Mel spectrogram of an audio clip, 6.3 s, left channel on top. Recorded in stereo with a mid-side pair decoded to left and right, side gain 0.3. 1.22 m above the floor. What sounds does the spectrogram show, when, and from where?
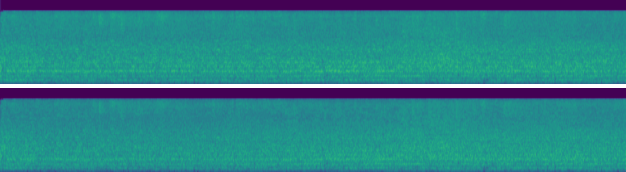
0.0 s running water: 45° left, 1.1 m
